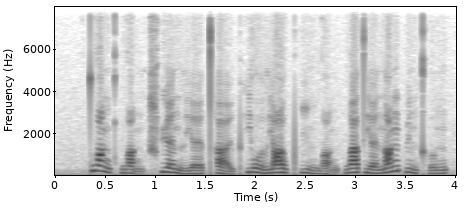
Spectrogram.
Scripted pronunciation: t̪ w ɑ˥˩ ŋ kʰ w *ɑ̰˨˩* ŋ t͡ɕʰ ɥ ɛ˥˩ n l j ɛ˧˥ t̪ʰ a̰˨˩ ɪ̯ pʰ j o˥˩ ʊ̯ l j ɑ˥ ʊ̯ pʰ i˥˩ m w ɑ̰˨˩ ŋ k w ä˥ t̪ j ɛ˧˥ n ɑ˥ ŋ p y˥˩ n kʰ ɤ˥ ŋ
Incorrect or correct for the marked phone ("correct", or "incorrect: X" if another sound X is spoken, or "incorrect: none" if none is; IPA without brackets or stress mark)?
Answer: correct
